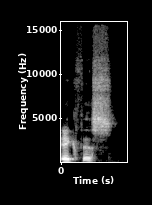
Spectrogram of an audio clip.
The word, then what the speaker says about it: Ichthy: and also they also know how to pronounce my name correctly too because a few people are now struggling to even say my name even when they watch my show I I don't understand I didn't have plenty commercial breaks on my first channel saying ik this for quite a few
